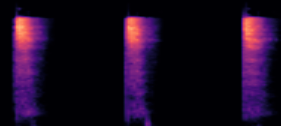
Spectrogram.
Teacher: So if you want to start with that S sound as a base, you can. Now, instead of pushing the air through consistently, you are going to use your tongue to tap the back of your teeth · The method I use is behind my teeth. T is a short sound. It is a slight puff of air unlike the letter S which is a continuous air stream.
